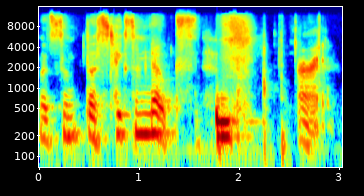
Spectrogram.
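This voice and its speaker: Speaking with an American accent, a woman uses a medium pitch and fairly even intonation. Her tone is dark and mellow, and somewhat breathy. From New York City, the Bronx. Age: 20s. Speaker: college student and environmental activist. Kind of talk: online presentation. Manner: casual.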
